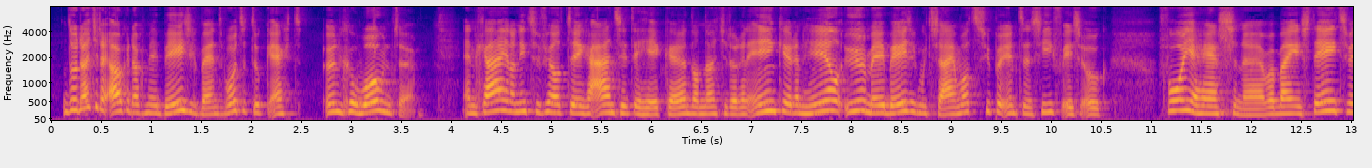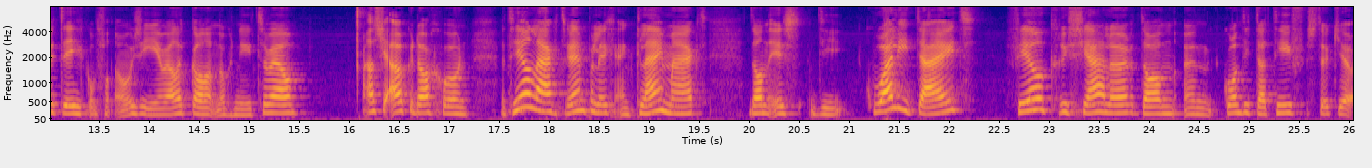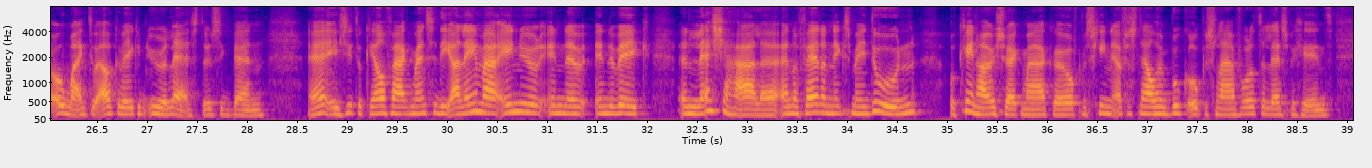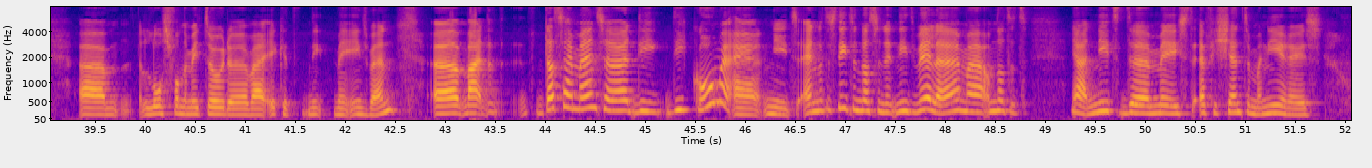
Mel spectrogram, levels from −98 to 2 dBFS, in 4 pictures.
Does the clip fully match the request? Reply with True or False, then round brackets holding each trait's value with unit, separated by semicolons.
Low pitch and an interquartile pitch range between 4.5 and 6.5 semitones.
False (200 Hz; 4.8 semitones)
